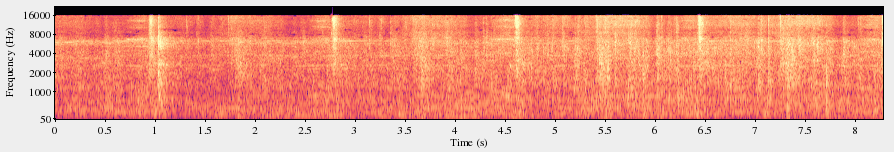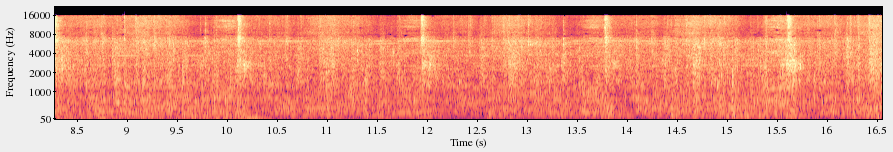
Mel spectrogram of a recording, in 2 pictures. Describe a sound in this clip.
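Paper sheets feed through a printing press with rhythmic clicks.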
